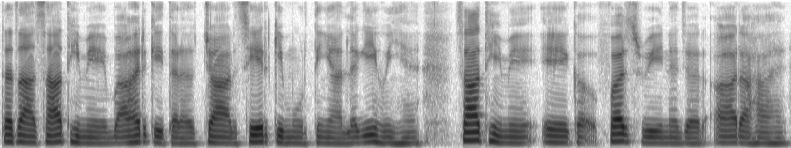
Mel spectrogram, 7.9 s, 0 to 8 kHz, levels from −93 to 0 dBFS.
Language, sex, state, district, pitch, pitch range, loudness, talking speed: Hindi, male, Chhattisgarh, Sukma, 120 Hz, 110-135 Hz, -20 LUFS, 180 wpm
